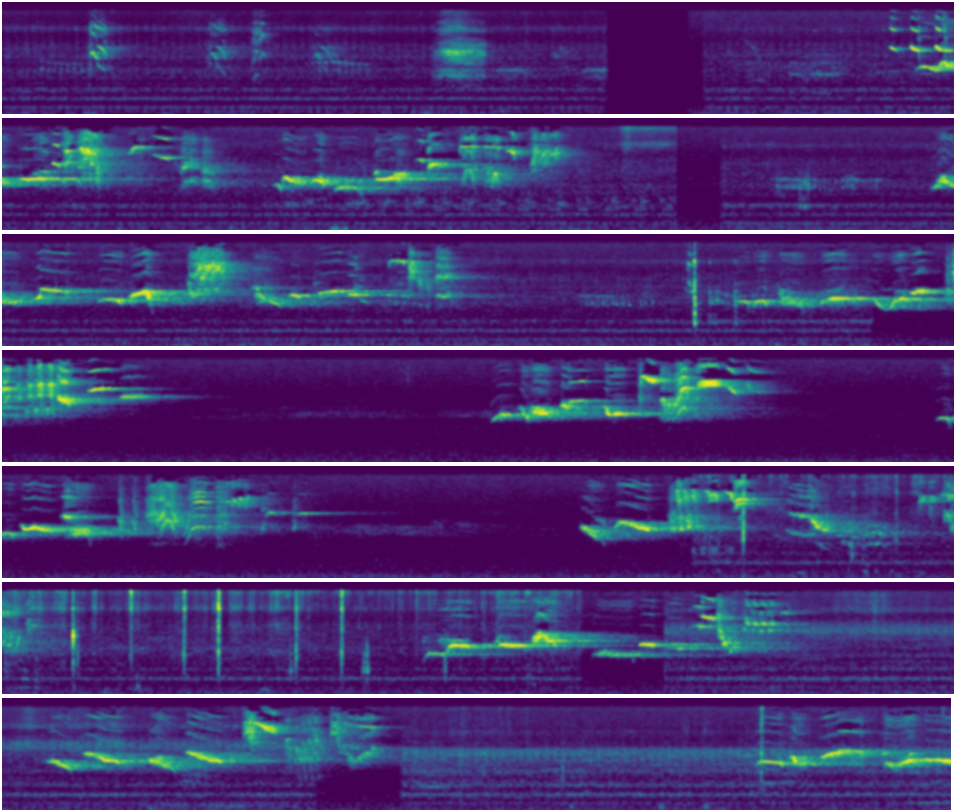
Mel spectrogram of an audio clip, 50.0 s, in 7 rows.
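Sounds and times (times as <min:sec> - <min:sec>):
faint steady hum: 0:00.0 - 0:04.6, 0:05.2 - 0:25.2, 0:31.0 - 0:49.9
songbirds chirping and singing: 0:00.0 - 0:04.6, 0:05.2 - 0:24.2, 0:32.9 - 0:49.9
faint clicks: 0:33.8 - 0:40.0, 0:45.8 - 0:49.9.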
